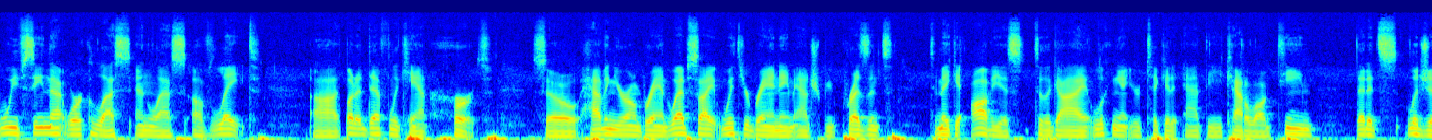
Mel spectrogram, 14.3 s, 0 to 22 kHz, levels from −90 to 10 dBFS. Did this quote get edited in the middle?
yes; 1 cut; at 3.4 s

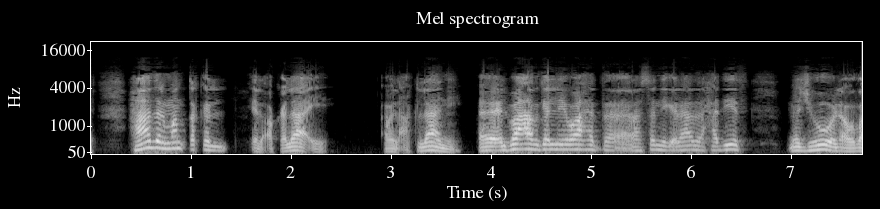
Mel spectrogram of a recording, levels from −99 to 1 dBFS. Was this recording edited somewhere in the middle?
yes; 2 cuts; at 1.6 s, 3.8 s

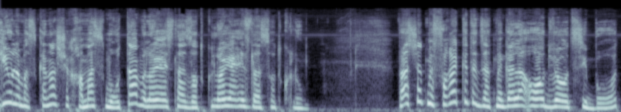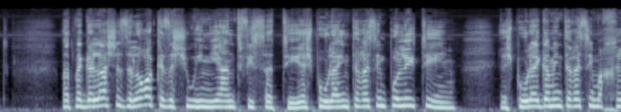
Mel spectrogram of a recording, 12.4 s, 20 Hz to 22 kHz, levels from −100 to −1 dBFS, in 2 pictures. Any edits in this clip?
no; 0 cuts

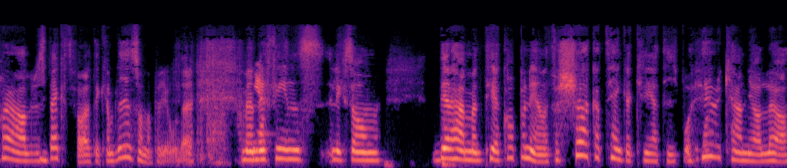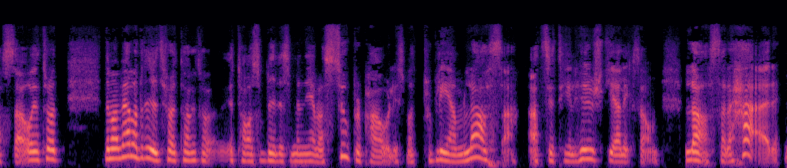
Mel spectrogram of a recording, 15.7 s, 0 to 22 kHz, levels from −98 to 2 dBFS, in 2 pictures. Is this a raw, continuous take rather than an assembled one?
yes; 0 cuts

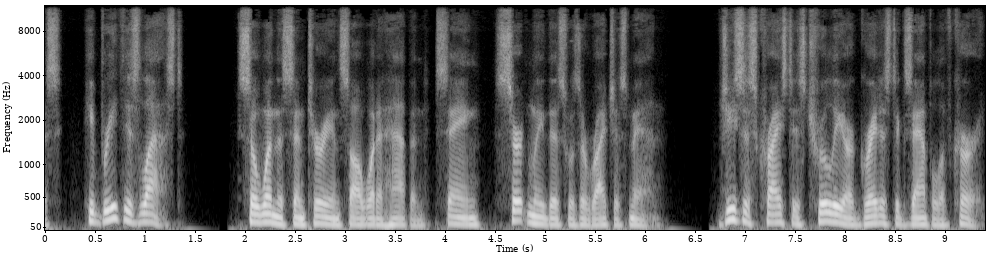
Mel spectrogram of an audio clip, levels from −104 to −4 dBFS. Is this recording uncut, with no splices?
no; 2 cuts; at 3.9 s, 6.7 s

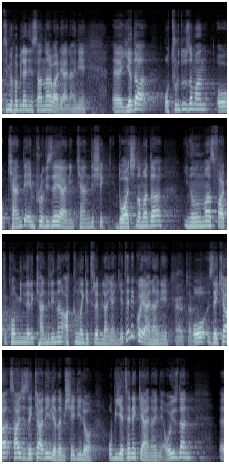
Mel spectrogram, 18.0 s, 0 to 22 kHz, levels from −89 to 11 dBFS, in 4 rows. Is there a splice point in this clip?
no; 0 cuts

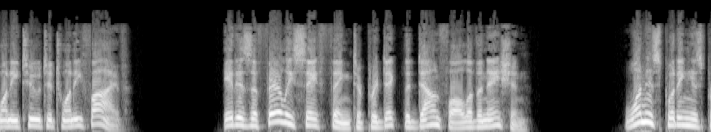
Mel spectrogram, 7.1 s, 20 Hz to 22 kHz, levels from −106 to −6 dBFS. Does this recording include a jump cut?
yes; 1 cut; at 6.1 s

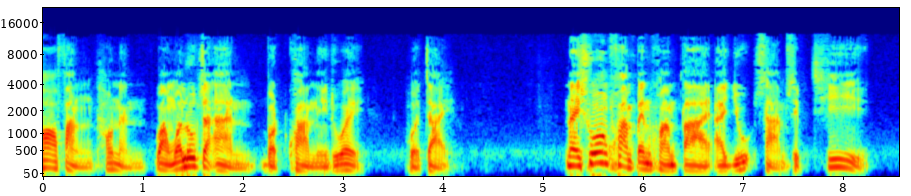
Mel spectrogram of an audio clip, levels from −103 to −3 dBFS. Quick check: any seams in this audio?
yes; 1 cut; at 1.1 s

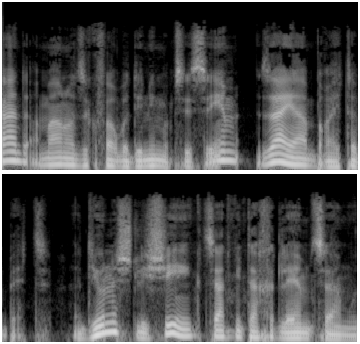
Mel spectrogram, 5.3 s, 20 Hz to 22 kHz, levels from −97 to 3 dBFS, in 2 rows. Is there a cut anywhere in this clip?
yes; 1 cut; at 3.1 s

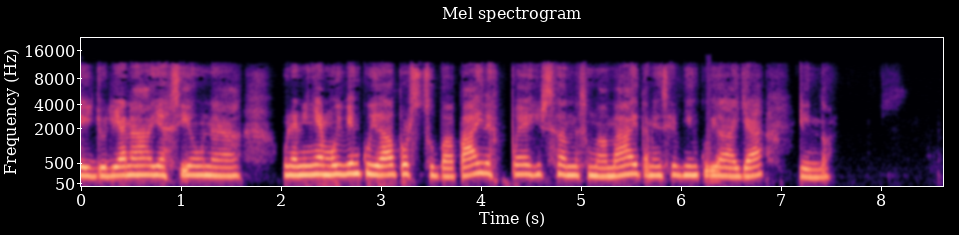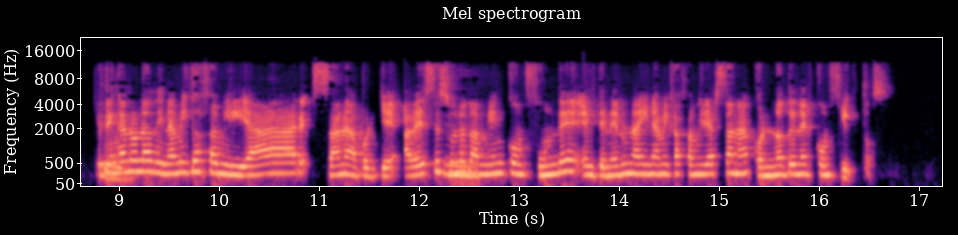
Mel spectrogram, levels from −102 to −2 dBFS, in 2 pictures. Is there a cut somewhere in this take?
yes; 1 cut; at 7.2 s

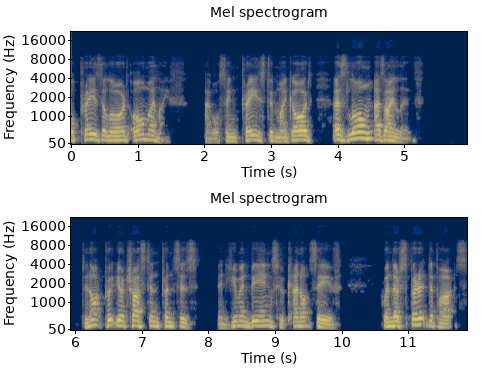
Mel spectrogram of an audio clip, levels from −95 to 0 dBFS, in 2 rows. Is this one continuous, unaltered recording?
yes; 0 cuts

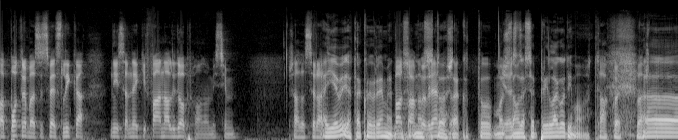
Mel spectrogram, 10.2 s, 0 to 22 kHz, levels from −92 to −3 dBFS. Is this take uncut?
yes; 0 cuts

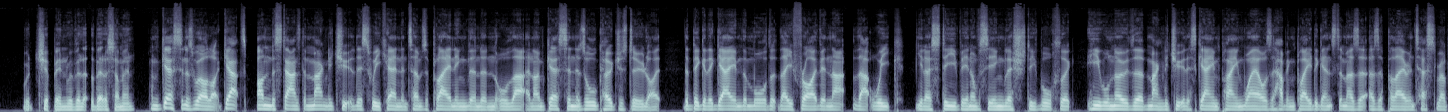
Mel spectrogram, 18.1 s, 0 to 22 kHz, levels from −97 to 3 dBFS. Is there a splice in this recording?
no; 0 cuts

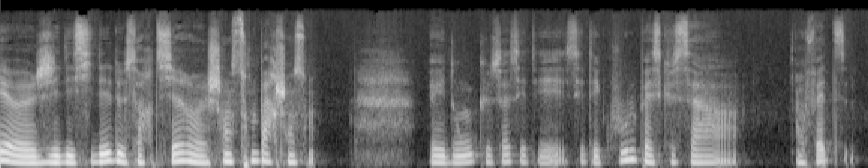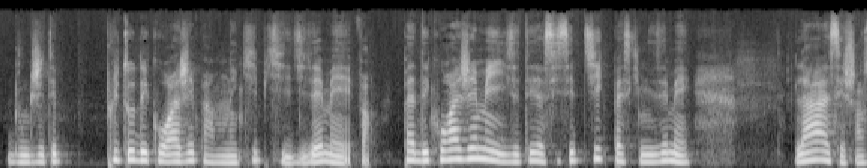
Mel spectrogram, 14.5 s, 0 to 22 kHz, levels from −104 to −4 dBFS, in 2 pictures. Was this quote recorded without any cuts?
yes; 0 cuts

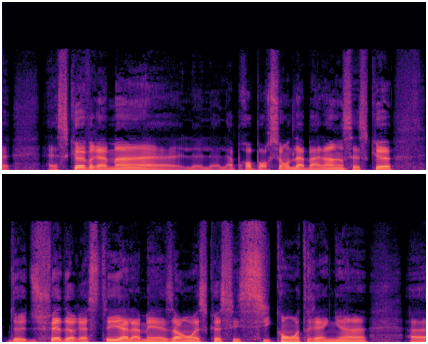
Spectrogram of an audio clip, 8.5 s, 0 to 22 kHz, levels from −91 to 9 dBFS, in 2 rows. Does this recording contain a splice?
no; 0 cuts

